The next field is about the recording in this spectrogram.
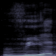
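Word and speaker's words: wear: तो यहां पे इ और ए का उच्चारण बड़ी ई की मात्रा के रूप में नहीं होगा। यहां पे आप इसको वियर पढ़ेंगे इस तरीके से। वियर जैसे आप देयर पढ़ते हो उसी टाइप से।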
